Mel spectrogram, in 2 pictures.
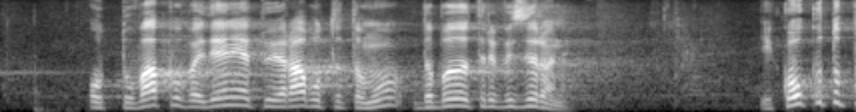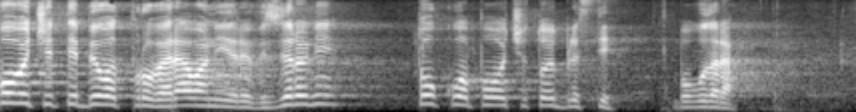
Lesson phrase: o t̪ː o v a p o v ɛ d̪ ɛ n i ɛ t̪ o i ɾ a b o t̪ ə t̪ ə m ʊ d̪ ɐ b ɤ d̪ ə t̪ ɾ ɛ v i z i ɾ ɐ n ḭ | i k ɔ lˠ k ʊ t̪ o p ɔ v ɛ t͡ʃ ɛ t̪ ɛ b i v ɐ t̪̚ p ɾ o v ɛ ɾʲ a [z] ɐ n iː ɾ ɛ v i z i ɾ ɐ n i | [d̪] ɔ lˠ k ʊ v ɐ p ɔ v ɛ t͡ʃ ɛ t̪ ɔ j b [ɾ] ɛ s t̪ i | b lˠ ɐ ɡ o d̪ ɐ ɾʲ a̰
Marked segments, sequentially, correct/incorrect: incorrect, incorrect, incorrect

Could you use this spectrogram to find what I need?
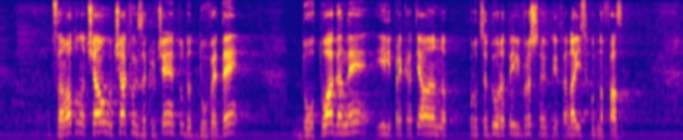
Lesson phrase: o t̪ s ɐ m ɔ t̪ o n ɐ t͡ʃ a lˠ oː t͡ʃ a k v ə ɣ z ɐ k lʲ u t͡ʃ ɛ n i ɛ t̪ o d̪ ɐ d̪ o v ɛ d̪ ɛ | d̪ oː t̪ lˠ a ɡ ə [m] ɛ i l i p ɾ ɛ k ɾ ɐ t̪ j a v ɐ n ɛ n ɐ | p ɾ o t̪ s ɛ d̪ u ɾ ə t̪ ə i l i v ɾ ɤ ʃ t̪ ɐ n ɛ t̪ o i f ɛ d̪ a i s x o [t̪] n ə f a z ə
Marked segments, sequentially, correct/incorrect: incorrect, incorrect

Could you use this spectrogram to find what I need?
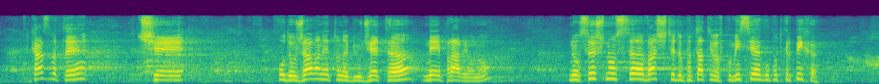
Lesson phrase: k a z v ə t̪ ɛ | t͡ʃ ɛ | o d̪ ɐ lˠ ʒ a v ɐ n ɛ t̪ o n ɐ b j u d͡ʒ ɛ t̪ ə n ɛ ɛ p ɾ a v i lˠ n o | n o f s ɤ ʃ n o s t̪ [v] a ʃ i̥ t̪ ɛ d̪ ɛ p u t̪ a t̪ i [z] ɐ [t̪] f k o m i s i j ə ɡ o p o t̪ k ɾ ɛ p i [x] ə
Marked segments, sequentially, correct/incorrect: correct, incorrect, incorrect, correct

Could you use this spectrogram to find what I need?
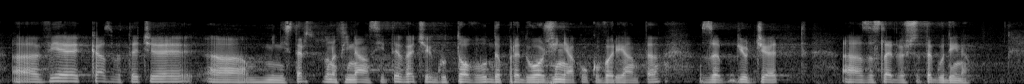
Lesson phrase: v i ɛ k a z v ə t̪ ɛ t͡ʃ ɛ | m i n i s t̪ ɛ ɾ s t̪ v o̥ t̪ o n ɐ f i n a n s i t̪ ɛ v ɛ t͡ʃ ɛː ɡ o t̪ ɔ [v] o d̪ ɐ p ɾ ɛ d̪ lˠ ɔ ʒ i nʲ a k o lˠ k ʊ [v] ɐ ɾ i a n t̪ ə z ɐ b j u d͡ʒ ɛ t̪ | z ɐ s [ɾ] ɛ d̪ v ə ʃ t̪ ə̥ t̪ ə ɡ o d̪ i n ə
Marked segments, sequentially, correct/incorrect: correct, correct, incorrect

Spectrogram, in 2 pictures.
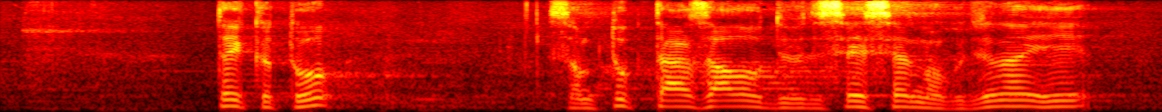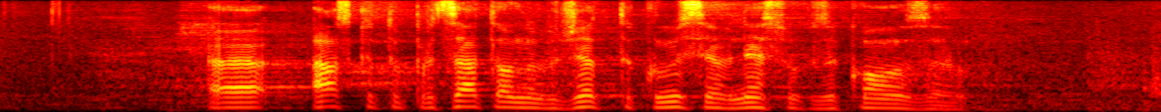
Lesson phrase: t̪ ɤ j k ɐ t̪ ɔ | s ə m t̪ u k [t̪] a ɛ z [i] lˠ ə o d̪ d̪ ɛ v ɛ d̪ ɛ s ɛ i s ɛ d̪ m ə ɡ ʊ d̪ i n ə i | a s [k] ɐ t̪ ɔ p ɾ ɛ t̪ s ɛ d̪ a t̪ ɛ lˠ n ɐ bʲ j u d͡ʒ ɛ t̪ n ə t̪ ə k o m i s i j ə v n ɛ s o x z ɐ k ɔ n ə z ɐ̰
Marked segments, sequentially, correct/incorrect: correct, incorrect, correct

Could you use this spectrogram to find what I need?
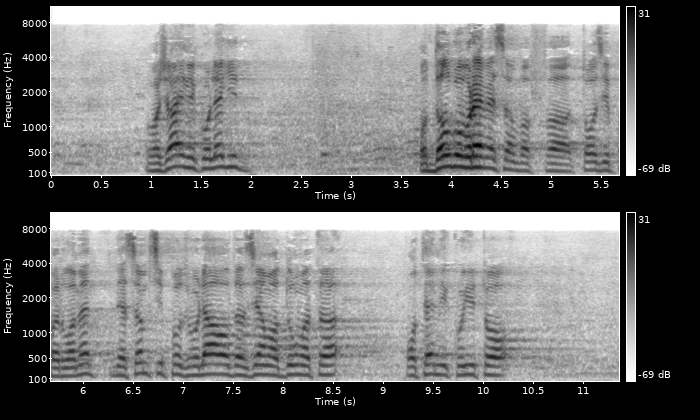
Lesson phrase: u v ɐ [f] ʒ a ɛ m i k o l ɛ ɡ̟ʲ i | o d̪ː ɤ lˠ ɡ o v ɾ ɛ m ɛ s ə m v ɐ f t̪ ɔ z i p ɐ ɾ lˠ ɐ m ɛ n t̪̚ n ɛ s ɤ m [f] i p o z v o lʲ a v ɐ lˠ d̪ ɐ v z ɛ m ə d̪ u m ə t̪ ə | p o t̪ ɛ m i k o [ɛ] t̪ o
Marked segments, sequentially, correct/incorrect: incorrect, incorrect, incorrect

